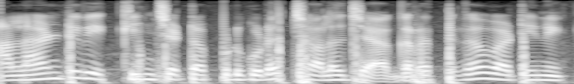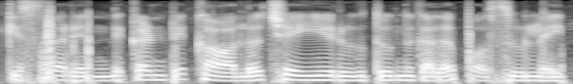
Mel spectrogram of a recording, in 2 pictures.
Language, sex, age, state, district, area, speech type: Telugu, female, 45-60, Andhra Pradesh, Guntur, urban, spontaneous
